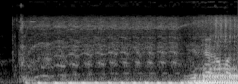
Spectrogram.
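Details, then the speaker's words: Car after the botched battery relocation kit was redone with a better battery setup: a quick, even starter whir spins noticeably faster for about two seconds before the engine catches. Normal, healthy cranking. "do you hear how much faster the starter was spinning bro I have like legit never heard the starter spin that fast"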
